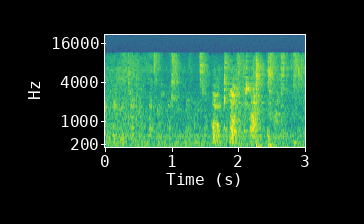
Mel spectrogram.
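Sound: dog whimpering and panting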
